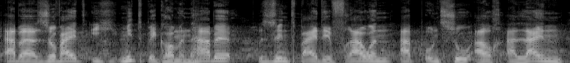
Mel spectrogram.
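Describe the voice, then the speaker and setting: An actor playing a busy, impatient Italian innkeeper in an audio drama, speaking curtly. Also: male voice, a little high, fairly even intonation, slow pace, creaky, sharp tone, full character voice. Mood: irritated. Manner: curt, impatient, peppered with Italian words. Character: brusque, busy Italian innkeeper running a trattoria.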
